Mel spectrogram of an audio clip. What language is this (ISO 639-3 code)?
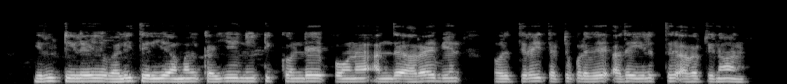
tam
